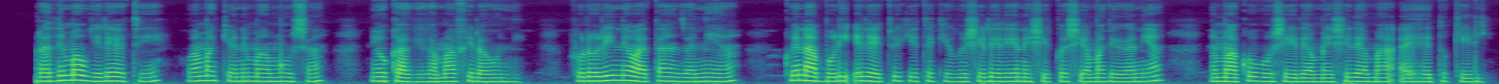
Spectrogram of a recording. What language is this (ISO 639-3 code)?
kik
